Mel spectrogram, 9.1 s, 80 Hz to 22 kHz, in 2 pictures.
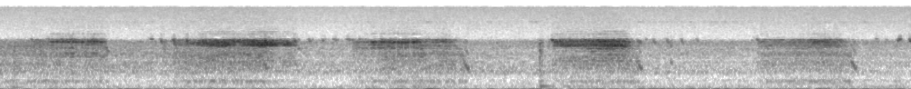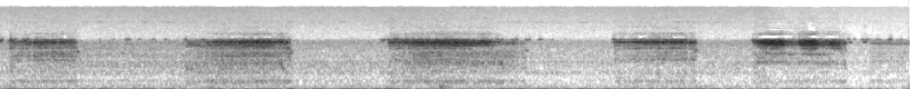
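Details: Nighttime food delivery by an owl, April 12, 2013, 4:03 AM. A long series of harsh, breathy rasping hisses, about one per second, some louder and some fainter, over a constant low drone.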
